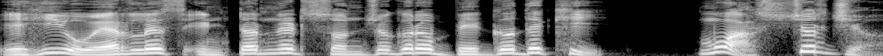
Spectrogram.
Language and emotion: Odia, surprised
